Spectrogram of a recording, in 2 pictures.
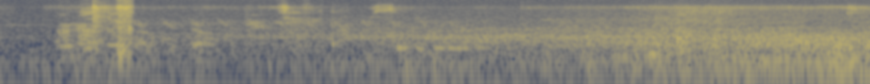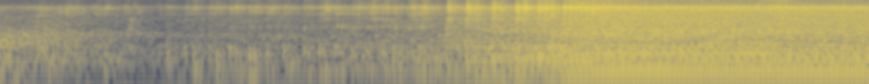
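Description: About ten seconds in, an engine starts up, its pitch sliding up briefly before it settles into a steady, loud run. Before that, a low noise swells and fades.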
